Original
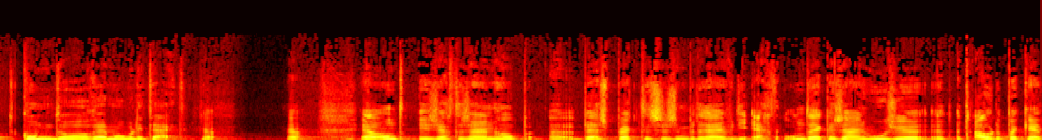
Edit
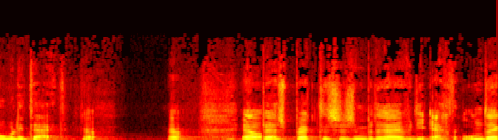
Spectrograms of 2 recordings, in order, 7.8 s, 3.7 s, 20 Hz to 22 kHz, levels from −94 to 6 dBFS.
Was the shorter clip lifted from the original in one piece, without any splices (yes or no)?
no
